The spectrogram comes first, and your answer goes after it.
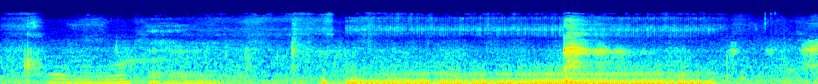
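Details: Pet Shiba Inu, affectionate and not angry, rumbling at its lookalike double. Brief whines come first, then a sustained deep, throaty growl lasts about four seconds. A woman's voice sounds nearby.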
